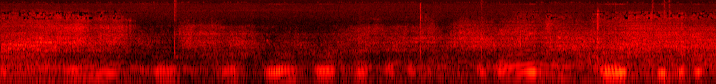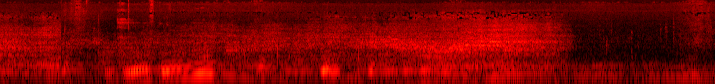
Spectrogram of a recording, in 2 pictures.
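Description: A car engine revs hard and drops again at a distance, over and over.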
